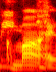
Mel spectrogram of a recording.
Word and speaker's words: Khmer: The culture here is Khmer. Or Khmer, as they pronounce it.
